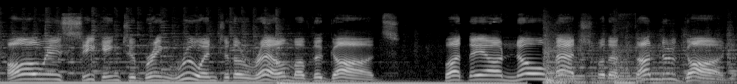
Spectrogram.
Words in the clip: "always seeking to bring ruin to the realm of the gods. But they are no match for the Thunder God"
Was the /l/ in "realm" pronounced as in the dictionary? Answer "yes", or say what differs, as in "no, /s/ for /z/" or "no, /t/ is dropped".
yes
